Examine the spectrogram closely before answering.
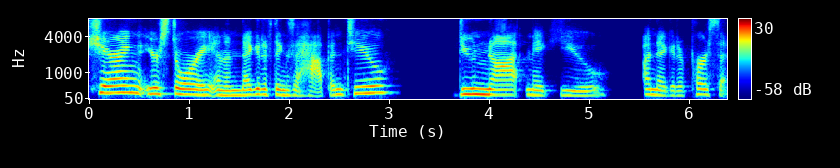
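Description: A woman's medium-pitched voice, an ordinary speaking voice with ordinary pitch variation, in a very clean recording with a silent background. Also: moderate pace. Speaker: podcast host and founder. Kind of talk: storytelling monologue, narrating a dramatic story. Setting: solo monologue to listeners.

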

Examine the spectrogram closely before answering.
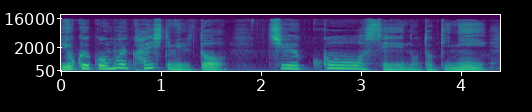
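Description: This man has a dark, mellow tone and a somewhat breathy sound. His pitch swings very widely. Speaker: solo podcaster. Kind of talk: casual monologue. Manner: hesitant, many fillers.

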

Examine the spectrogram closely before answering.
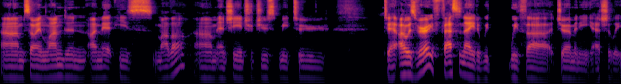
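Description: This is a man's voice. It is pitched very deep and low. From Australia. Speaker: actor and filmmaker. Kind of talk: casual interview chat. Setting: video call. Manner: halting, many fillers and restarts.

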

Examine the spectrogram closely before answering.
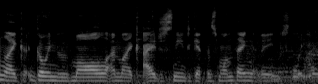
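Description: With noticeable background noise behind her, a woman talks at a very fast pace. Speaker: guest. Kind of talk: casual chat. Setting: booth in a diner at night.

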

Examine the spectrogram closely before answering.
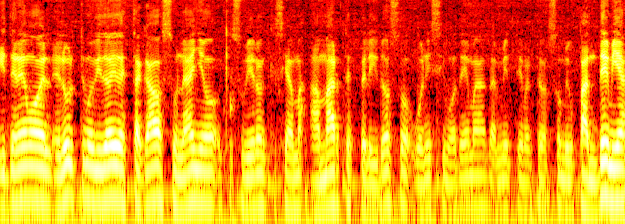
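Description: A man with a Chilean accent at a very fast pace, with big swings in loudness and hardly any pauses. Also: medium pitch for a man, ordinary pitch variation. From Chile, Santiago. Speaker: podcast co-host. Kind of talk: casual chat.

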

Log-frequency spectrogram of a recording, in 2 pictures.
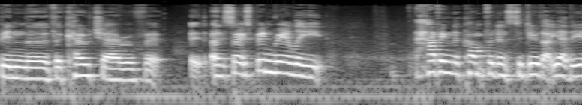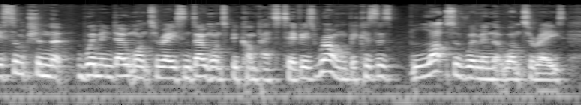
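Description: In an ordinary speaking voice, a woman talks at a fairly quick pace with fairly low pitch, ordinary pitch variation and very even loudness. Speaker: cyclist, club rider.

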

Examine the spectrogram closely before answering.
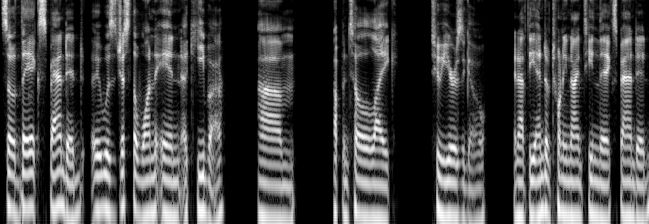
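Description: A fairly low-pitched man's voice in monotone, flat intonation, dry and close with no echo, in a very clean recording with a silent background. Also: moderate pace. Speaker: podcast host. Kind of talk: casual chat.

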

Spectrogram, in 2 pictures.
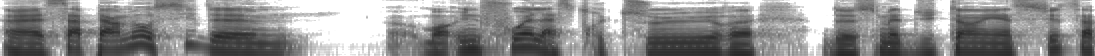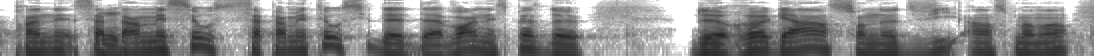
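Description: In a Quebec accent, a man speaks at a moderate pace and medium pitch with ordinary pitch variation, recorded very cleanly with a silent background and a dry, close sound with no echo. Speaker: podcast co-host, web professional. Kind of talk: casual chat.

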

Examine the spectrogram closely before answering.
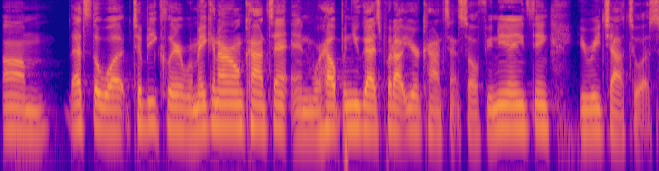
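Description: A man with an unremarkable speaking voice, medium pitch, ordinary pitch variation and a moderate pace, in a very clean recording with a silent background. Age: 30s. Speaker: media company founder and podcast host. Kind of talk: casual chat. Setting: studio.

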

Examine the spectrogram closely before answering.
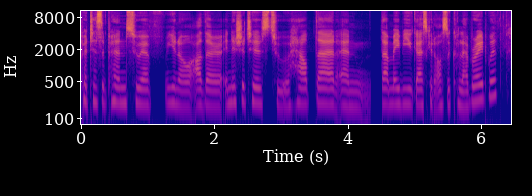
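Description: Very clean recording with a silent background and a dry, close sound with no echo. A woman with a German accent speaks at medium pitch and a moderate pace. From Germany. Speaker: podcast host. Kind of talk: interview.

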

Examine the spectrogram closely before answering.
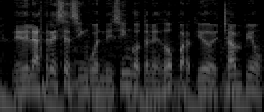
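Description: Audible room echo surrounds a man as he talks. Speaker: football journalist. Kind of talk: radio sports chat.

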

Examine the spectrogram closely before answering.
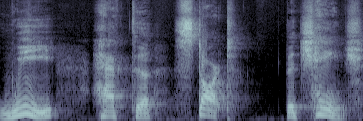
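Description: Recorded very cleanly against a silent background, a man speaks in a New York accent with ordinary pitch variation. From Staten Island, New York. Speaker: podcast host, motivational speaker. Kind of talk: motivational monologue.

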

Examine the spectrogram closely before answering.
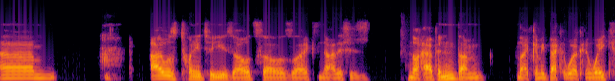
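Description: A man's fairly low voice with lively intonation, a moderate pace, and long, frequent pauses. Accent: Australian. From Australia. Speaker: Paralympic sit skier. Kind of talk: interview.

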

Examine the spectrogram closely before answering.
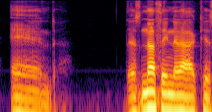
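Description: In a very clean recording with a silent background, a man talks at a very deep, low pitch. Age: 30s. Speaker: podcast host. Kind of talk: solo monologue, motivational talk. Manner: unscripted, halting with fillers.

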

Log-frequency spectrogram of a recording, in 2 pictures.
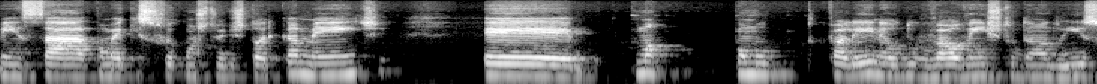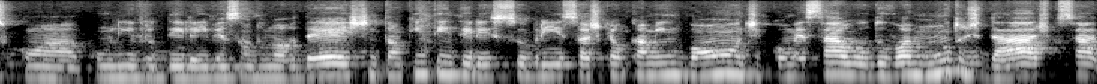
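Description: A woman speaks at a moderate pace in a medium pitch, her voice somewhat breathy and her intonation flat and monotone. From Recife, Northeast Brazil. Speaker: historian, researcher. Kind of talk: casual interview chat.

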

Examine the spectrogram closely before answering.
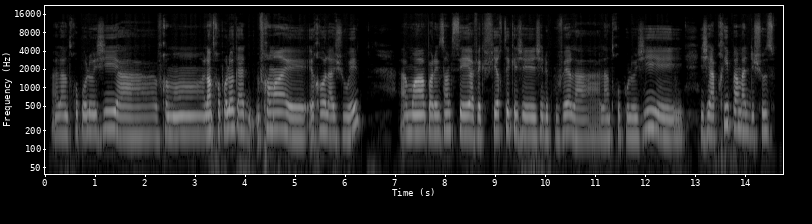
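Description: A woman with a fairly low pitch speaks at a very slow pace in fairly even intonation. The recording is very clean, with a silent background. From DR Congo, North Kivu. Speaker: anthropologist, doctoral graduate. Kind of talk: interview. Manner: halting, many hesitations.

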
